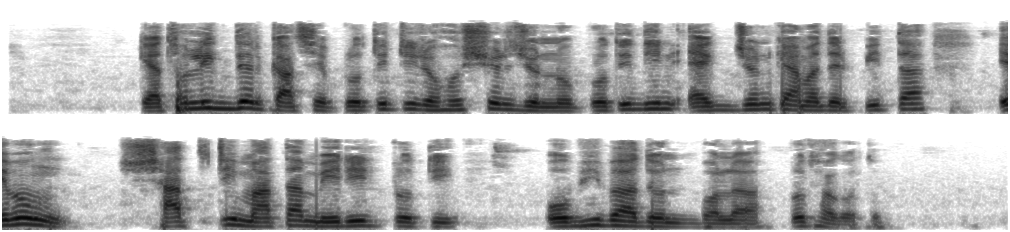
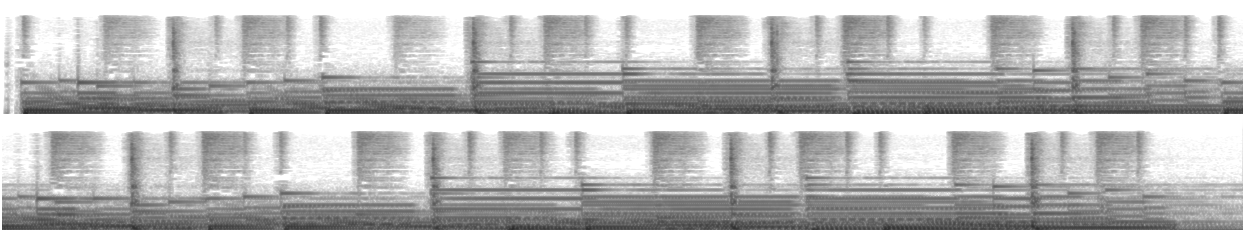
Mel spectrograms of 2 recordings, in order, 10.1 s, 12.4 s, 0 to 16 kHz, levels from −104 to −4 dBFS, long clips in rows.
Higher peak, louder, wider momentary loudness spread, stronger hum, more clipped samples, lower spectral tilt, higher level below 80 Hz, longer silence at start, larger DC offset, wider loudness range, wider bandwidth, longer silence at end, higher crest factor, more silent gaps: first, -2 dBFS vs -16 dBFS; first, -18 LUFS vs -34 LUFS; first, 9 LU vs 3 LU; neither; neither; second, -4.5 dB/octave vs -6 dB/octave; second, -52 dBFS vs -36 dBFS; first, 0.7 s vs 0 s; second, under 0.1% vs 0.3%; about the same, 2 LU vs 1 LU; second, 8 kHz vs 10.5 kHz; first, 0.6 s vs 0.05 s; about the same, 18 dB vs 14 dB; neither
